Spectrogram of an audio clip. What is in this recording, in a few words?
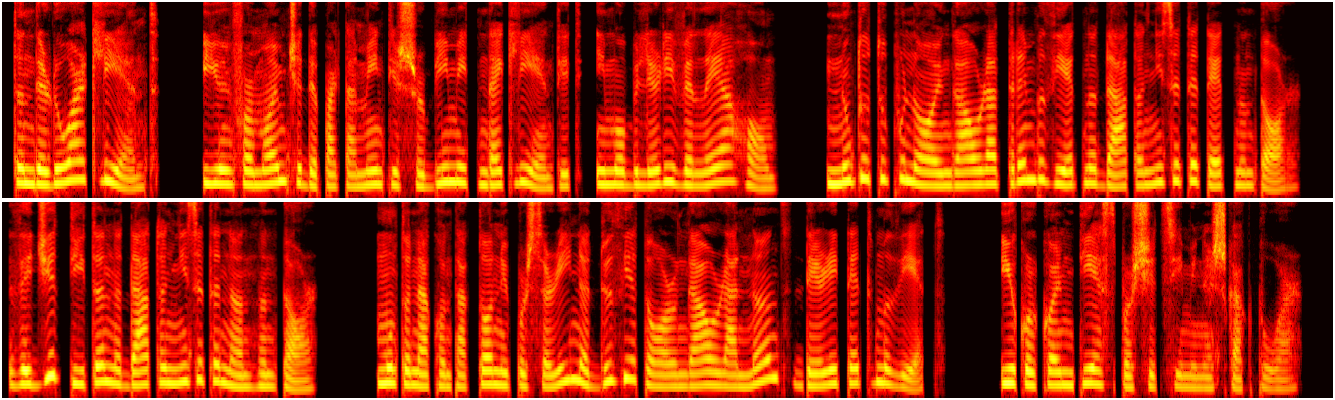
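Albanian, female, IVR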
